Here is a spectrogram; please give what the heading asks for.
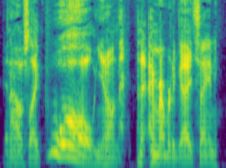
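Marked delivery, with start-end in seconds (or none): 0.7-1.4 a loud, high, half-mock whoa of shock; high startled whoa. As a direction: throw out a startled whoa, louder and higher. Seeing the toothless old women.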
